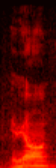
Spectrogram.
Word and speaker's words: Ayreon: I think it's Ayreon. Ayreon, that's how you say it.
